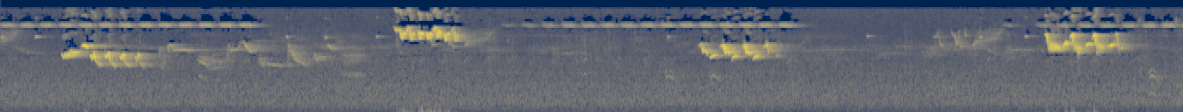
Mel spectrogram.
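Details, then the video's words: Grey-backed thrush singing in oak woodland early in the morning: loud, short phrases of clear whistles mixed with rich warbled notes, one phrase about every four seconds with pauses between them, over a steady high insect buzz. "Prominent Song From Grey-Backed Thrush."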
